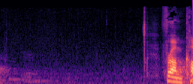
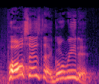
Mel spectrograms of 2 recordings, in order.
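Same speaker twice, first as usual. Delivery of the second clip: much higher, louder exclamation; excited emphasis; 9 semitones higher, 6 dB louder than usual. Real, not acted. Preacher stressing Paul's words to the congregation, excited. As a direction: burst out with it.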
